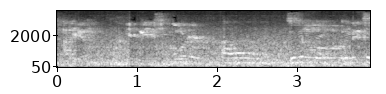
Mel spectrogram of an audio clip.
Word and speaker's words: air: But in Indonesia, air, we pronounce air.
